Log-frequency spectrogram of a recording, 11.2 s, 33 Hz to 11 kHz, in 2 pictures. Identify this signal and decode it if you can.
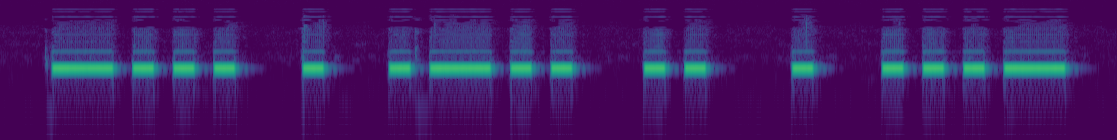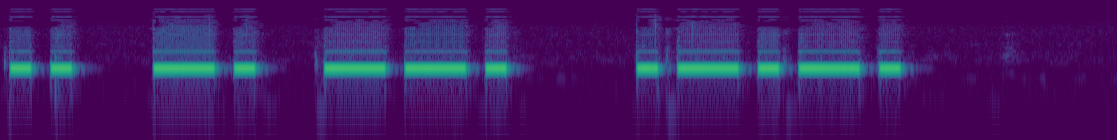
Morse code, heard as a keyed tone, about 12 wpm, 650 Hz. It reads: BELIEVING <AR>
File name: jh8cbh / 2022cw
